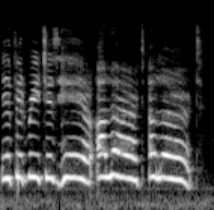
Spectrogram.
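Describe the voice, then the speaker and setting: Excitable storm alarm for a children's tale, played by a woman: raised pitch, urgent, over-the-top warnings. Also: slow pace, lo-fi sound. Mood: urgent alert. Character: excitable storm-gauge alarm calling out escalating danger warnings. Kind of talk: children's storybook read-aloud.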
